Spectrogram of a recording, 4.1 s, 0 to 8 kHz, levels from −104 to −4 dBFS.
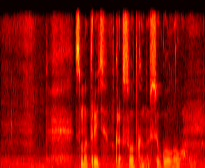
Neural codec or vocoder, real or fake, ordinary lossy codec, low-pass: none; real; none; 7.2 kHz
